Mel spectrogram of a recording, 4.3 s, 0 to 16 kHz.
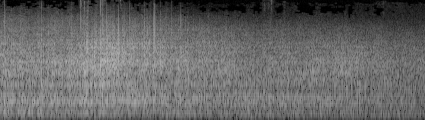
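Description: The twin Rolls-Royce Avon turbojets of a BAC Lightning F6 running on full reheat as it accelerates down the runway away from the listener, a dense jet roar that fades steadily and loses its top end as it draws away.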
